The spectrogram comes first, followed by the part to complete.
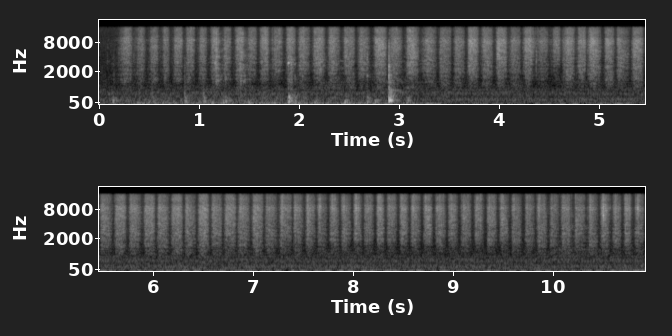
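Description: A toothbrush scrubbing the fabric of a car armrest in fast, even strokes, about six a second. There are two knocks about two and three seconds in.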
